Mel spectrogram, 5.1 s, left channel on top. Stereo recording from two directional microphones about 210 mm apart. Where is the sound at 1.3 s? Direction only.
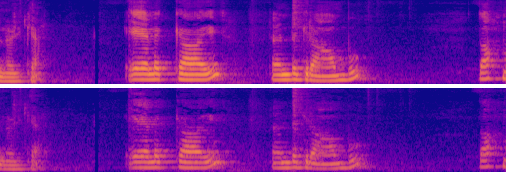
50° left (ahead or behind).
